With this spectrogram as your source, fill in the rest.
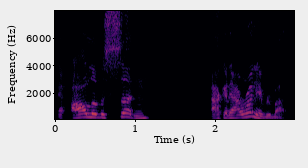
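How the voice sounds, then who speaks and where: High-voiced Texan man telling his story. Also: sing-song, fast, fairly bright tone. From Dallas, Texas. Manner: earnest, rambling, many "you know"s and restarts. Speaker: pastor and podcast guest. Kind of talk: casual interview storytelling. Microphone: video call.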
